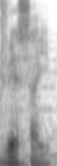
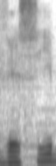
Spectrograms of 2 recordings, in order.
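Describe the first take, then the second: First: The name ends in an 'eye' sound. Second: The name ends in an 'ee' sound. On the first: The speaker calls it right. "I'm pronouncing it Vesai" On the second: The speaker calls it wrong. "the word is a French word for bladder"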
